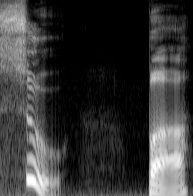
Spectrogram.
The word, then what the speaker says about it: Subaru: we slow it down its sue buh not ba ruh ruh right so we don't say that ah sound clearly it's more like the schwa sound buh-buh-buh-buh-buh buhbuh and then the stress is on the first syllable sue oh not bah bah bah ruh ruh subaru subaru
